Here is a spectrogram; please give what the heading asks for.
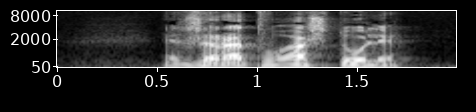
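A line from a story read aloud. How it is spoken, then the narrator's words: Grumbling mutter. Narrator (Russian): пробурчал Колдей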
